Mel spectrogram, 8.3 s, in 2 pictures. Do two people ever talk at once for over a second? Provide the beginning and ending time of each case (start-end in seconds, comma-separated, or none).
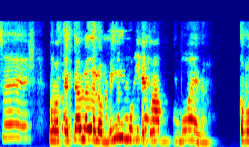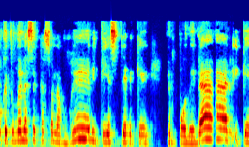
0.8-2.7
